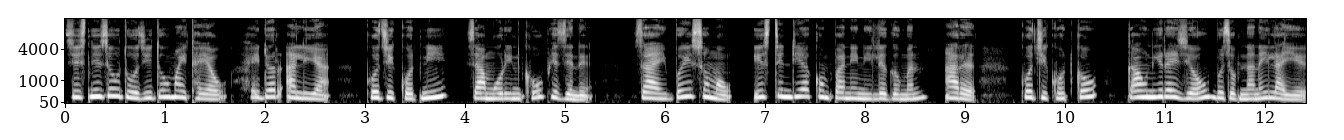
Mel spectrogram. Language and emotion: Bodo, neutral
